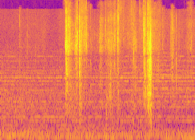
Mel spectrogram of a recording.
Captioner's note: papers rustling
